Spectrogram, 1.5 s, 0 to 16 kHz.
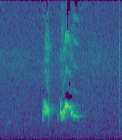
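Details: During trapping on 15 October 2018, an old wild red-whiskered bulbul with tall crest and dark bib utters a single lively phrase of a clipped chirp and a tumbling, falling warble, with a faint tick afterwards.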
